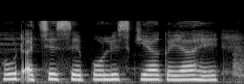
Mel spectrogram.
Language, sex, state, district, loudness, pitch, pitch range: Hindi, female, Arunachal Pradesh, Papum Pare, -13 LUFS, 225 Hz, 215-230 Hz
